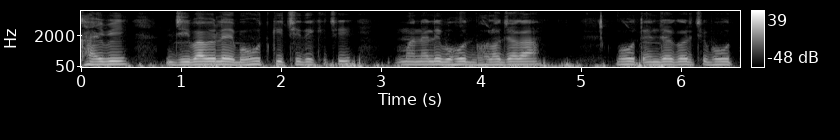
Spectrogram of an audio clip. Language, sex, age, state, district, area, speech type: Odia, male, 18-30, Odisha, Malkangiri, urban, spontaneous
